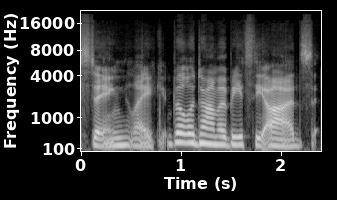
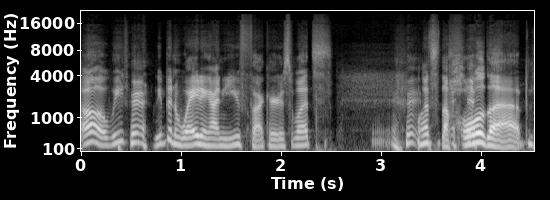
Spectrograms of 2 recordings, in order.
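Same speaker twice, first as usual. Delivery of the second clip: laid-back, fast, casual cool-guy swagger. Retelling what someone said to the returning guards, in a fast cool-guy voice. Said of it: "Romo just does a really fast, like, cool guy".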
